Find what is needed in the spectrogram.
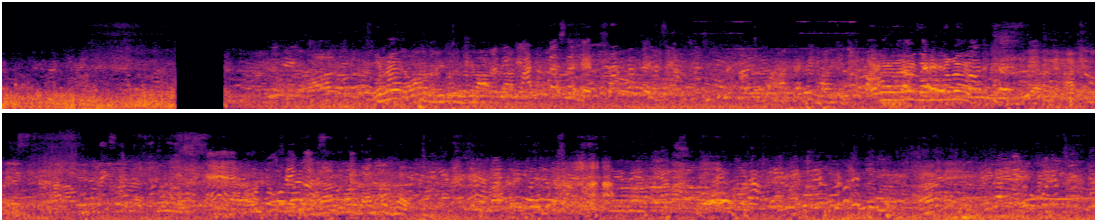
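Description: Several people talking at once, overlapping chatter with no one voice standing out. The sound cuts out completely for a moment about two seconds in.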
